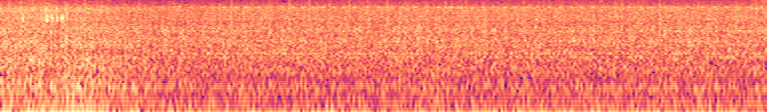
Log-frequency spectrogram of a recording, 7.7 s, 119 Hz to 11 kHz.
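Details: 1977 Corvette L-48 350 V8 with Quadrajet carburetor, after choke adjustment and tune-up: smooth, low, steady rumble with no misses or hissing; warm idle settled down to 750 RPM.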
